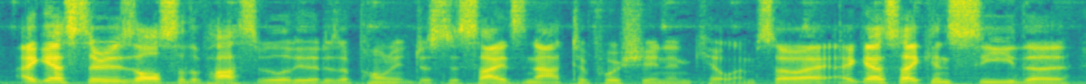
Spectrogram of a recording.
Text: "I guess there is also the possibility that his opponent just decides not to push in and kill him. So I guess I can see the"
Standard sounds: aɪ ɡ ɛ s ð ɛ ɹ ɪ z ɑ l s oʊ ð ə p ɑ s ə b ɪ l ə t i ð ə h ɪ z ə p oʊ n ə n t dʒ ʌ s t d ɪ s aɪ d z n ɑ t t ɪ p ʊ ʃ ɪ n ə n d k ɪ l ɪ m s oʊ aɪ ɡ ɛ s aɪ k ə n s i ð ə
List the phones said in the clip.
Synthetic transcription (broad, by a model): aɪ ɡ ɛ s ð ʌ ɹ ɪ z ɑ l s oʊ ð ə p ɑ s ə b ɪ l ə t i ð ə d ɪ z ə p oʊ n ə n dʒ ʌ s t d ɪ s aɪ d z n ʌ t t ɪ p ʊ ʃ ɪ n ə n k ɪ l ɪ m s oʊ aɪ ɡ ɛ s aɪ k ə n s i ð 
